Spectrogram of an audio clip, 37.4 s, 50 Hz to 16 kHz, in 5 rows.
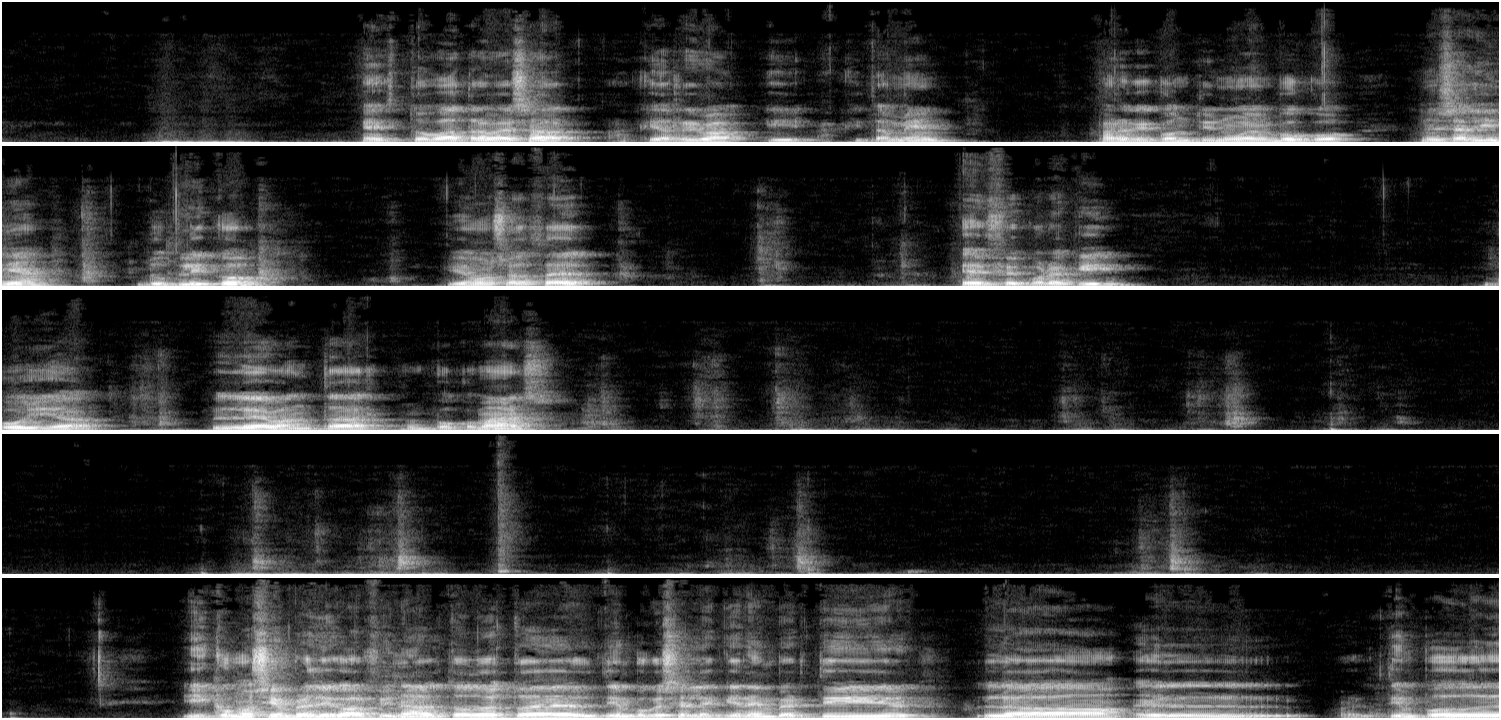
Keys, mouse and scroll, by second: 2.9 shift+right click, 3.5 shift+right click, 4.2-8.1 middle drag, 7.8 shift+d, 8.1-9.3 right drag, 9.3 middle click, 9.3 2, 9.7 right click, 10.3 shift+right click, 11.3 f, 12.1-14.4 ctrl+middle drag, 14.4 right click, 15.5 g, 16.8 click, 18.5 l, 19.5-23.6 middle drag, 20.9 alt+e, 23.6 shift+click, 23.7-25.6 middle drag, 24.3 ctrl+r, 25.6 click, 25.7-27.9 middle drag, 26.3 ctrl+r, 27.9 click, 28.1 ctrl+r, 30.1 click, 30.3-37.4 middle drag, 31.3 Tab.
